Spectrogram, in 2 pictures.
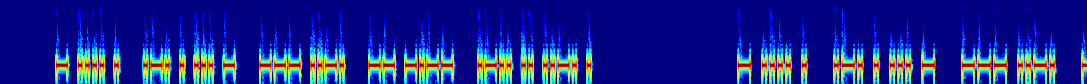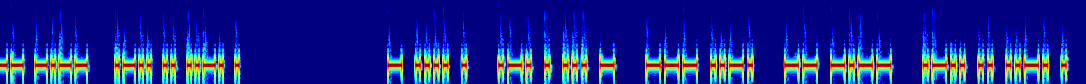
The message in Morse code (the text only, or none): THE REST OF MY LIFE THE REST OF MY LIFE THE REST OF MY LIFE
